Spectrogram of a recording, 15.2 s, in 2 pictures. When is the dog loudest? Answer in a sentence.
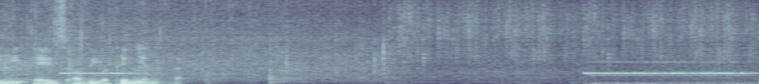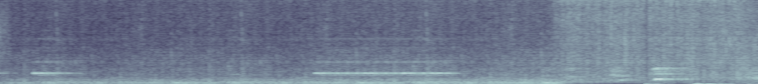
The volume of the dog peaks at 14 seconds.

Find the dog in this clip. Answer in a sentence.
You can hear the dog from 13.1 to 15.1 s.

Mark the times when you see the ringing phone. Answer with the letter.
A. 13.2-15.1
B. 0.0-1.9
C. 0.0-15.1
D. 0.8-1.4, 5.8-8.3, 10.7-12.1
D.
